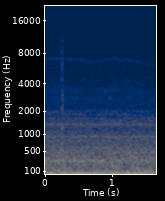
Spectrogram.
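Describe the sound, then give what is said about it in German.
A steady, thin high whistle from the ventilation of Luna, a Bulli van over 20 years old, rides over the constant low rumble of driving on a sunny day with the windows wound down, with two brief hissy bursts breaking through. “Die Lüftung im Bulli pfeift.”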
